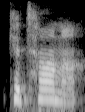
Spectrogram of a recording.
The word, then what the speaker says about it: Ketama: And if we take the time to tap into that community and really connect, then Ketama rhymes with mama.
